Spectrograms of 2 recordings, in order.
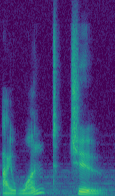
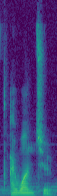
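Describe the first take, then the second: First: Each T sound is pronounced separately. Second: The two T sounds merge into one. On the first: "na realidade é I want to" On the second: "Perceba que eu falei I want to"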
